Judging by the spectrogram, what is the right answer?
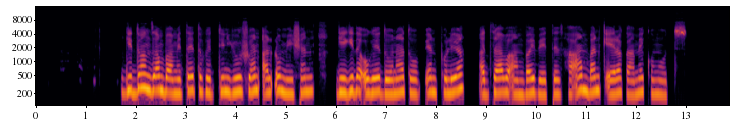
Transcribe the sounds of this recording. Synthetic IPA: ɡɪd̪ːɔnzɐmbaːmɪt̪ːɐjt̪ɔkɛt̪ːiːnjuːʃʊwɐnɐlʔɔmiːʃːɐn | ɡiːɡɪd̪ɐʔɔɡeːd̪o̞ːnaːt̪o̞ːpʼːɪjɐnpʰɔlɪjɐ | ʔɐd̪zaːβɐ̰ʔɐmbɐjbe̞ːt̪ːe̞ːshɐ̰ʔɐmbɐnkʼeːɾɐkaːmɛkɔmɔʊt̪ːɪ̥s

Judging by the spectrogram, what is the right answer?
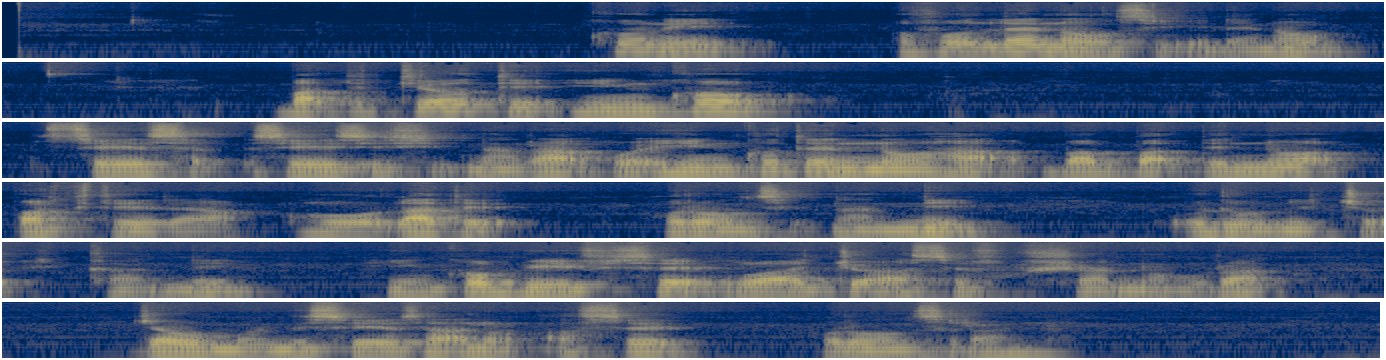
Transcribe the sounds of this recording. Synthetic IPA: kʰʊnɪ | ɔfɔlːɛnɐwsɪ̰ʔɪ̰lɛnɐw | bɐt̪ʼːɪt̪ːɪjoːt̪ɪhɪŋkːɔ | seːsɪsɪʔnɐɾɐ̰wɔ̰jhɪŋkːɔt̪ɛnɔːɦɐ̰bɐbːɐt̪ʼːɪnːɔɐb̥ɐkt̪e̞ːɾɪjahoːlʔɐt̪ɛ | hɔɾoːnsɪʔnɐnːɪ | ʊd̪uːnːɪt͡ʃːɔ̰ʔɪkʰːɐnːɪ | hɪŋkːɔbiːfɪ̥sɛwaːd͡ʒːɔɐ̰sːɛfʊ̥ʃːɐnːɔ̰hʊɾɐ | d͡ʒɐwʊmːɐnːɪse̞ːsɐ̰nɔ̰ʔɐsːɛ | hɔɾoːnsɪɾɐnːɔ̥

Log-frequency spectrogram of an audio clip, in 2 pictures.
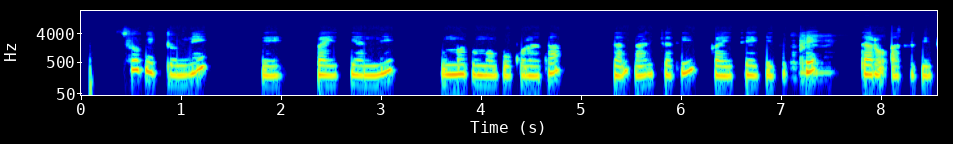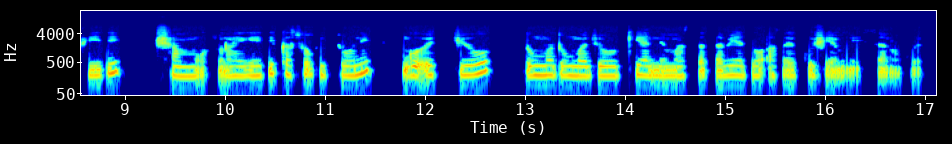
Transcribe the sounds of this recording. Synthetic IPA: sɔɡɪd̪̥ːɔnːɛ | b̥ɐjsɪjɐnːɛ | d̪̥ʊmːɐd̪ʊmːɐbʊkʼʊɾɐt̪ɐ | d̪̥ɐnːɐnt͡ʃːɐt̪ɪb̥ɐjsːɪjɐhɛɡeːt̪ʊpːɛ | d̪̥ɐɾɔ̰ʔɐsɐt̪ɪbiːd̪ɪ | ʃɐmːo̰ːsɔnɐhɛɡe̞ːt̪ɪkːɐsɔɡɪd̪̥ːoːnɪ | ɡɔ̰ʔɛt̪ːɪjoː | d̪̥ʊmːɐd̪ʊmːɐd͡ʒoːɡɪjɐnːɛmɐst̪ɐt̪ːɐbɛjɐd̪ʊw̰ʔɐsɐ̰jkːʊʃɪjɐ̰mnɛ̰ɪsːɐ̰nɐ̰ɡɔjɛt̪ː

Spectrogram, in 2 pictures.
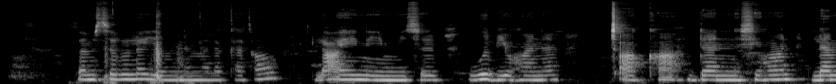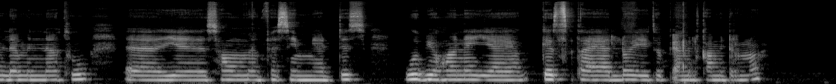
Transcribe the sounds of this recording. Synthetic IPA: b̥əmɨsɨlulajːɛmːɨnɨmːələkʰːət̪ʰəw | ləʔajnjɛmːisɨβwɨβjɛɦo̞nə | t͡ʃʼakʰːad̪ənsiɦo̞nləmləmɨnːət̪ʰu | jɛsəwmənfəsjɛmːiad̪ːɨs | wɨβjɛɦo̞nəjɛɡ̥əsʼɨt̪ʰajalːəwjɛit̪ʰjo̞pʼjamɨlkʰamɨd̪ɨɾnəw

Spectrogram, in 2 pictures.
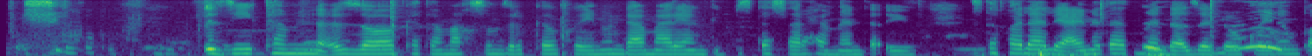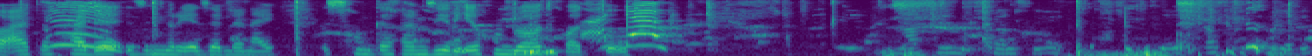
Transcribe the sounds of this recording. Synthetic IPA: ʔɨzikʰɐmnːɨʕɨzɐwakʰɐt̪ʰɐmaxsumzɨɾɨkʰːɐβkʰo̞jnund̪amaɾijamɡɨd̚biz̥ɨt̪ʰɐsɐɾħɐmɐnd̪ɐ̰ʔʼɨjːuz̥ɨt̪ʰɐfɐlalɐjuʕajnɐt̪ʰat̪̚mɐnd̪ɐʔʼzɐlːɐwukʰo̞jno̞mkʰaβʔa̰t̪ʰomħad̪ɐʔɨzinːɨɾiʔozɐlːɐnajuʔɨsxumkʰɐkʰɐmziɾiʔexɨnd̪owt̪ʰɨ̥xɐt̪ʼuʔu

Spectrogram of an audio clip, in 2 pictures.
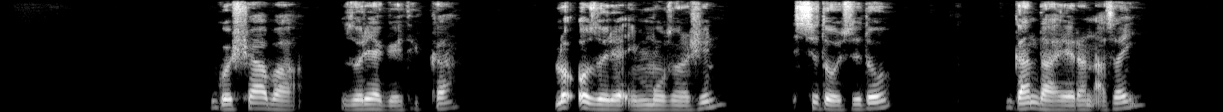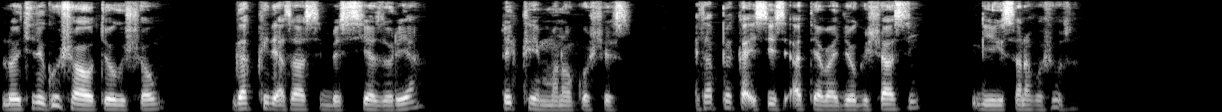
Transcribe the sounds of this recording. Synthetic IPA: ɡɔʃːaːbaː | zɔɾɪjaɡe̞ːt̪ɪkːɐ | lɔʔɔzɔɾɪjɐʔɪmːoːs̬ɔnɐʃ̬ɪn | ɪsːɪt̪oːɪs̬ːɪd̪oː | ɡɐnd̪aːhe̞ːɾɐnɐ̰sɐj | lɔjt̪ːɪd̪ɪɡɔʃːaːwɔt̪ːɪjoːɡɪʃːɐw | ɡɐkːɪd̪ɪɐsaːsːɪbɛsːɪjazɔɾɪja | bɪkːɛɪmːɐnɐwkɔʃːe̞ːs | ʔɛt̪ɐpːɛkːɐɪsːɪsɪʔɐ̰t̪ːɪjabɐjd̪ɪjoːɡɪʃːaːsɪ | ɡiːɡɪsːɐnɐkɔʃoːs̬ɔnɐ

